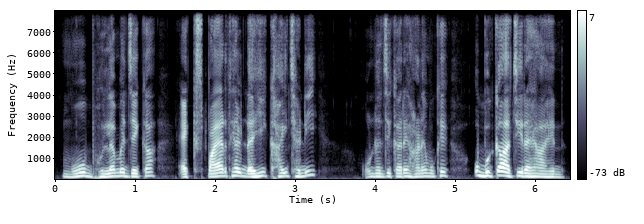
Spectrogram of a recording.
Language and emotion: Sindhi, disgusted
